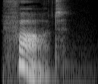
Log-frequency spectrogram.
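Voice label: "fart", British English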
